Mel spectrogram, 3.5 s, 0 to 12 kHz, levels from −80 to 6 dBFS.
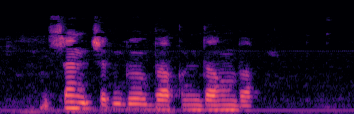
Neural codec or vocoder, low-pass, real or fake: none; 7.2 kHz; real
